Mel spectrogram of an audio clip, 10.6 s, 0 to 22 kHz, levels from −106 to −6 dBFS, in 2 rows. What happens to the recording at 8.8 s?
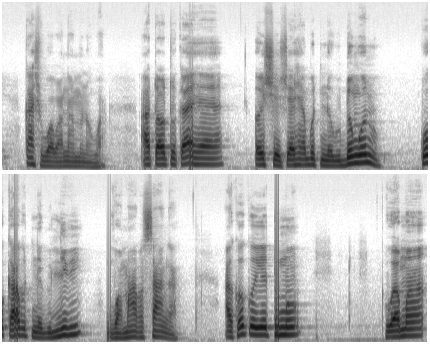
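Just after "oko yo", from 8.74 to 8.78 s, the speech briefly jumbles: chunks out of order. One 20 ms chunk plays one chunk late, after the chunk that should follow it, so nothing is lost but the order swaps and there are three hard joins.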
